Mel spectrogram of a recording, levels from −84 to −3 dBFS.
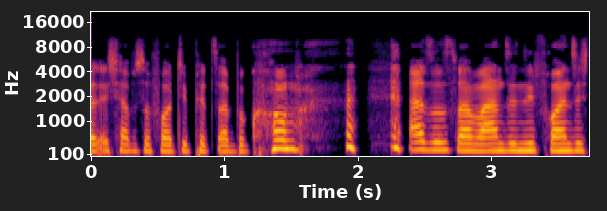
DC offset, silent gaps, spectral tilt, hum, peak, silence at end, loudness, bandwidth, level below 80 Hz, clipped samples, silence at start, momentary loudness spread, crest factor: under 0.1%; 2.02-2.06 s; -5.5 dB/octave; none; -2 dBFS; 0 s; -20 LUFS; 10.5 kHz; -56 dBFS; under 0.1%; 0 s; 8 LU; 18 dB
